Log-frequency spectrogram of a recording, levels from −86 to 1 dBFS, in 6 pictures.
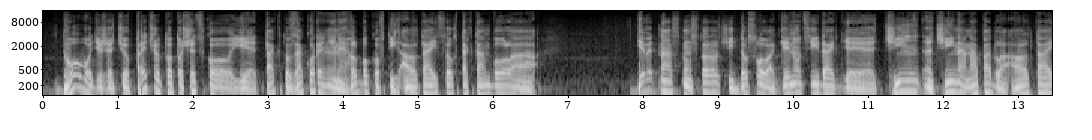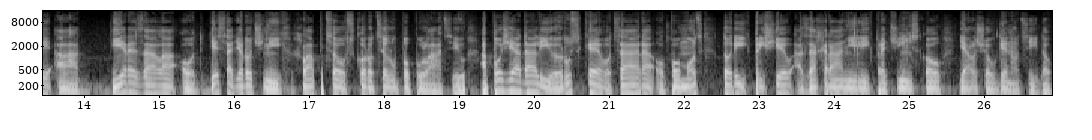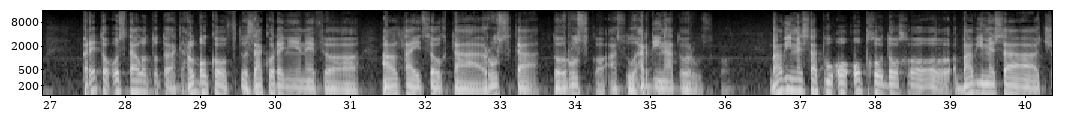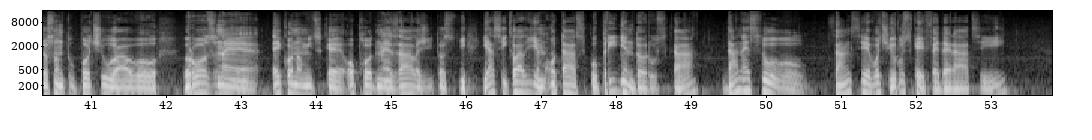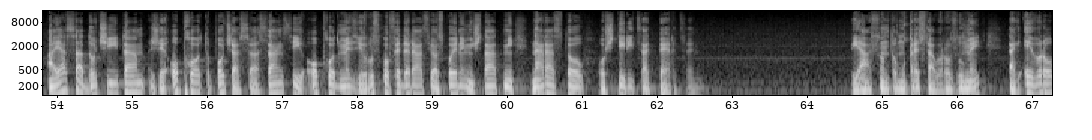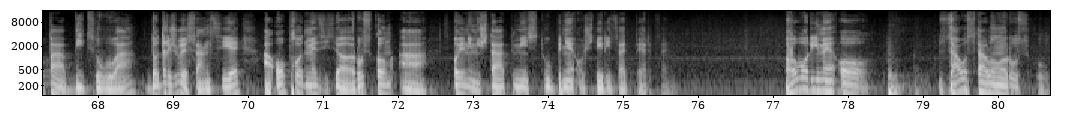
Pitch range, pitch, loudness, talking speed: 85-115 Hz, 100 Hz, -21 LUFS, 105 wpm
